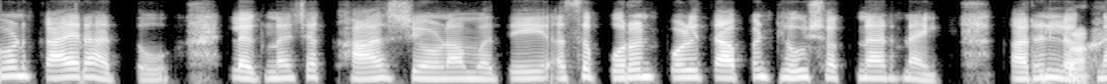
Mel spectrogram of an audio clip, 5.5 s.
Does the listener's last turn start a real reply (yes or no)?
no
